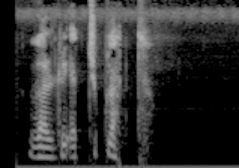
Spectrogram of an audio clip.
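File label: Tlacochahuaya Zapotec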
